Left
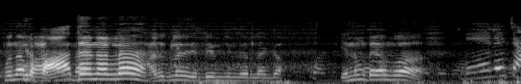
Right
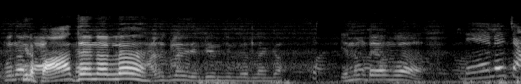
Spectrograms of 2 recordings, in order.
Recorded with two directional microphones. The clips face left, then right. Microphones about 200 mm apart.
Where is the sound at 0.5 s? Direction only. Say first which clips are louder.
Even; 5° right (ahead or behind).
